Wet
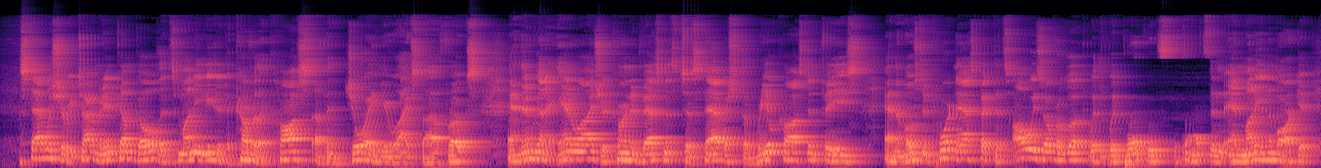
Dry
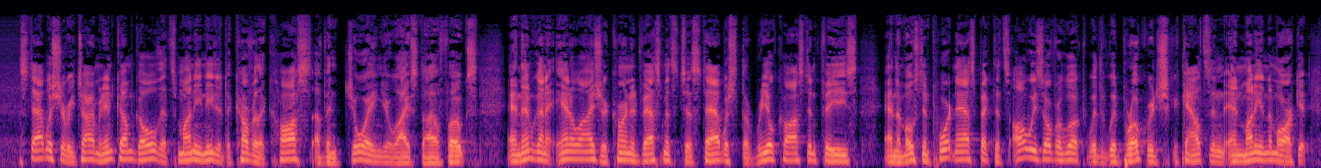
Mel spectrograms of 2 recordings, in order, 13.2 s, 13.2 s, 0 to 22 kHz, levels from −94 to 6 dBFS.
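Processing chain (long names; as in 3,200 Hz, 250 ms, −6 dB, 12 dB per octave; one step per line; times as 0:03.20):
camcorder AGC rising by 28 dB per second
healed spectral selection 0:11.26–0:12.09, 690–6,100 Hz before
soft clipping −8.5 dBFS, distortion −23 dB
flutter between parallel walls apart 6.4 metres, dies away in 0.76 s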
